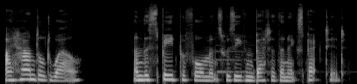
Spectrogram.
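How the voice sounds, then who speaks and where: A woman voicing a composed vintage aircraft character, telling her story in a measured, earnest cartoon dialogue style. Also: medium pitch, fairly even intonation, vocal fry, lightly acted. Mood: earnest recounting. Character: composed, bitter but grateful female vintage jet museum exhibit.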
